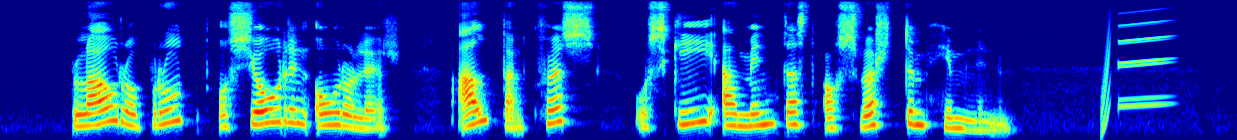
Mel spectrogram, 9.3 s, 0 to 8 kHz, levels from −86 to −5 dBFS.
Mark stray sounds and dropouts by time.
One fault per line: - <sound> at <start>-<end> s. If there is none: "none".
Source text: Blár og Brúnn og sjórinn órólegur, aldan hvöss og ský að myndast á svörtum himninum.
- chirp at 8.3-8.9 s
